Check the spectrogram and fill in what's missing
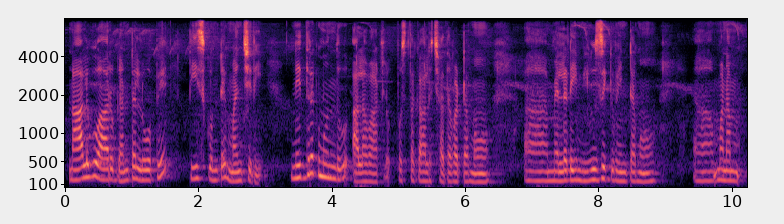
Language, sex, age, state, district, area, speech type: Telugu, female, 60+, Telangana, Medchal, urban, spontaneous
